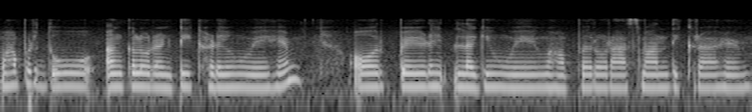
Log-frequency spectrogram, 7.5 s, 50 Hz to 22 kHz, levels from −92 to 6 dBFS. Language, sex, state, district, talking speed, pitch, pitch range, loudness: Hindi, female, Jharkhand, Jamtara, 165 wpm, 200 Hz, 195-205 Hz, -22 LUFS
